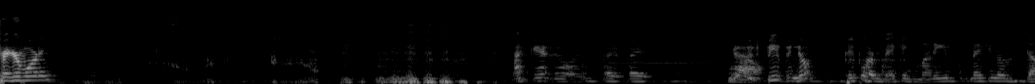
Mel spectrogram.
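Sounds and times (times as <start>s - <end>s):
speech: 0.0s - 0.6s, 5.2s - 6.6s, 7.3s - 10.3s
crunchy snacks being chewed a handful at a time: 1.5s - 3.2s.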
